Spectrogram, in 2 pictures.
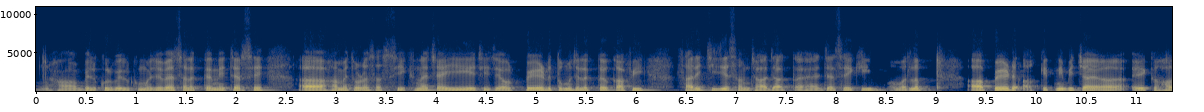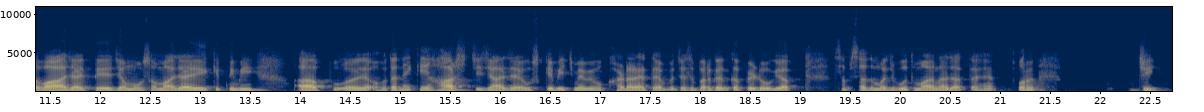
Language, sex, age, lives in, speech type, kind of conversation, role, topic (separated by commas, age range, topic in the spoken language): Hindi, male, 18-19, India, conversation, podcast, host, आपने किसी पेड़ को देखकर जीवन के बारे में क्या सीखा है?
